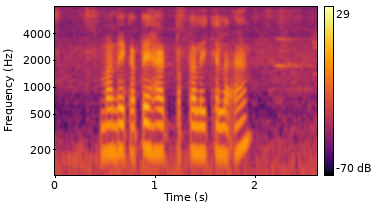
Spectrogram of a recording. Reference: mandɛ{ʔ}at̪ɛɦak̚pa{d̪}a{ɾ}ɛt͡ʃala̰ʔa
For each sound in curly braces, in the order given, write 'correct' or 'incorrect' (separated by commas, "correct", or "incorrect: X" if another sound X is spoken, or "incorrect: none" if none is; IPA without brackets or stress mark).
incorrect: k, incorrect: t̪, incorrect: l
